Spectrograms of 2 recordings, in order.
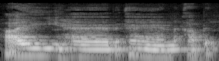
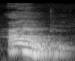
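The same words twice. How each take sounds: First: Very slow, drawn-out, word-by-word English. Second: Quick run-together English, higher and louder; fast native style. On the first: Shown as a demonstration. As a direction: stretch each word out separately. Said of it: "আমরা কীরকম বলি?". (একটা একটা শব্দ টেনে ধীরে) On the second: Retold or imitated. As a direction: rattle it off as one word. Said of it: "তারা কীরকম বলে?". (দ্রুত, শব্দ জুড়ে বলা)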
